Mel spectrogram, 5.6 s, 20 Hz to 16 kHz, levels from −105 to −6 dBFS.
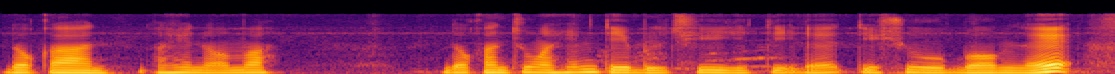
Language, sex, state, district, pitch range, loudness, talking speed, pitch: Mizo, male, Mizoram, Aizawl, 115-120 Hz, -20 LUFS, 160 wpm, 120 Hz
